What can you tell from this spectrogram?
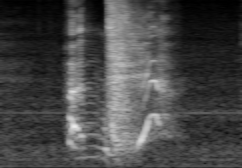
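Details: Person sneezing in bed: a quick, sharp intake followed by one loud, explosive burst, in a quiet room; sneezing.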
